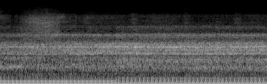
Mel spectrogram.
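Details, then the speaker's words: Milking machine running with cluster on cow, each quarter flowing milk down pipe into bucket: steady vacuum pump drone with even pulsator rhythm, no stumbles or squeals; normal milking machine operation. "Milking is happening. If you look down here, you'll see each quarter is running milk. The milk's going down the pipe into the machine, into the bucket."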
